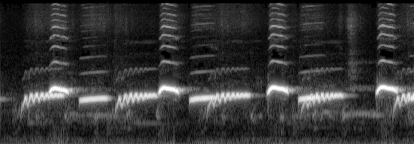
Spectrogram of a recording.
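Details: Singing rufous-throated partridge giving paired whistles, a short rising note followed by a longer level one, roughly one pair per second, four pairs, clean and loud against silence.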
